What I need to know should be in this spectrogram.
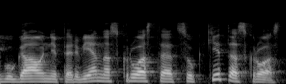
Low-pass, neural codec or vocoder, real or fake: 7.2 kHz; none; real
